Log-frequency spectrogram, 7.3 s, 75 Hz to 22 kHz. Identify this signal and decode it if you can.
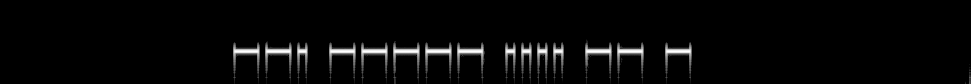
Morse code, heard as a keyed tone, about 20 wpm, 700 Hz. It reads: G0HMT
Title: DXCC-100 Call Signs - 5 Characters - 20wpm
